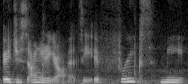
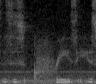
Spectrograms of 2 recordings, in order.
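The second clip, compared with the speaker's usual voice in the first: awed whisper; 17 dB quieter, slower than usual. Real, not acted.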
